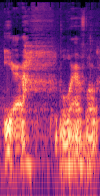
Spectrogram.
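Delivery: very low, soft whatever; deflated, dropped-down self-quote; dismissive resignation. Retold or imitated. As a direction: give up with a low mumble. Acts out having given up.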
